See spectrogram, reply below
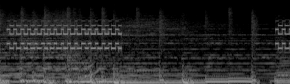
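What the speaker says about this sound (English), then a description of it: "Mayuri's cell phone starts to ring." Mayuri's cell phone ringing in the visual novel Steins;Gate, a bright repeating electronic ringtone melody playing over background music, with the ring tone pausing midway and then resuming.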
